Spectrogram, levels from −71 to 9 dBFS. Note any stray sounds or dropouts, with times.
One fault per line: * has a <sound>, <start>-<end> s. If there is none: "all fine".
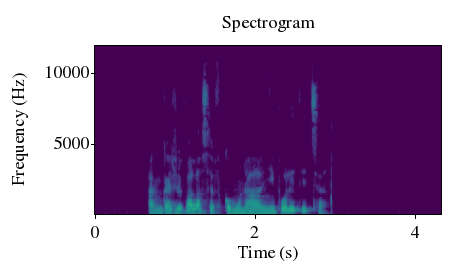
all fine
